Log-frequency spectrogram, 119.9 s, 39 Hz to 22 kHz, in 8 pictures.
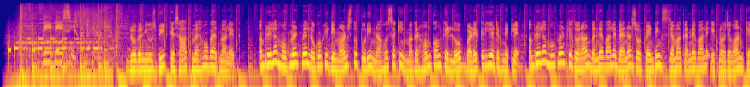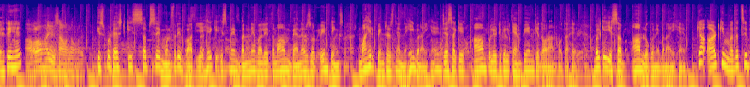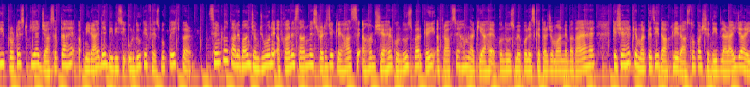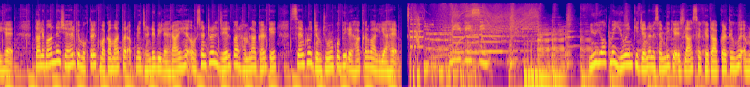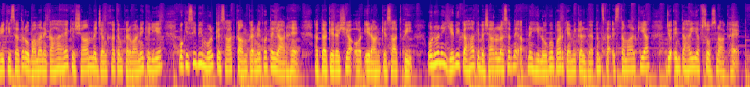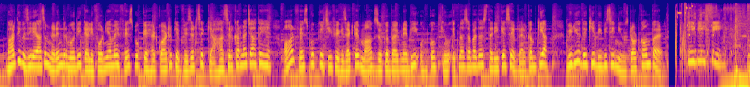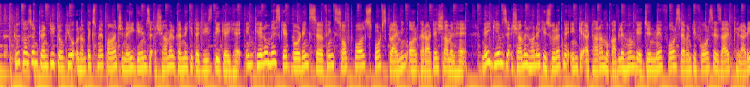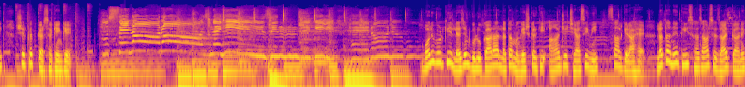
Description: ستمبر 28: رات 11 بجے کا گلوبل نیوز بیٹ بُلیٹن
